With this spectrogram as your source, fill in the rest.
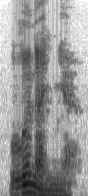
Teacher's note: No longer N-D. But a long N with assimilation.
